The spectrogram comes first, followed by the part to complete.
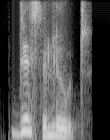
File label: "dissolute", Indian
